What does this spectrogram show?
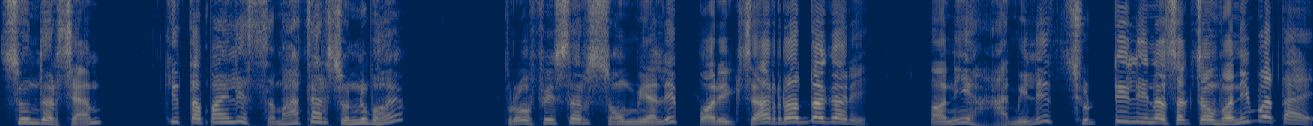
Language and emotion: Nepali, surprised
